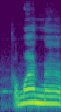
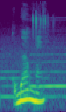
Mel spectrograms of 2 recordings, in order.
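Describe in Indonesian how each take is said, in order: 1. Kata itu diucapkan ringan, tanpa penekanan. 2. Kata itu diucapkan berat, dengan penekanan yang jelas. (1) "ringan gitu" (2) "rada penekanannya itu"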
